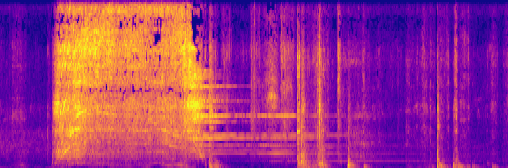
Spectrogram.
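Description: Circular saw cutting through a wooden board for about three seconds, its motor then winding down with a falling hum and the blade ringing as it coasts to a stop. Several sharp knocks follow.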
